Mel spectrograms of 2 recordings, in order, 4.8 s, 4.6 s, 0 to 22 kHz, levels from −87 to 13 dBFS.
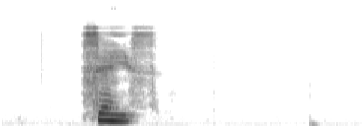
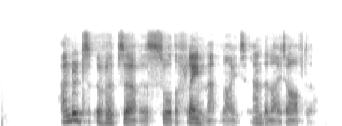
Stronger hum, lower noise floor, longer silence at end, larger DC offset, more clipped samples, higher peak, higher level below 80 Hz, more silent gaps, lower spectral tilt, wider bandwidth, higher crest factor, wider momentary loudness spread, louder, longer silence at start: neither; about the same, -83 dBFS vs -86 dBFS; first, 2.9 s vs 0.45 s; neither; neither; first, -2 dBFS vs -6 dBFS; first, -62 dBFS vs -76 dBFS; neither; first, -5.5 dB/octave vs -3 dB/octave; first, 9.6 kHz vs 8.2 kHz; about the same, 20 dB vs 24 dB; first, 21 LU vs 14 LU; first, -15 LUFS vs -27 LUFS; first, 1.1 s vs 0.85 s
